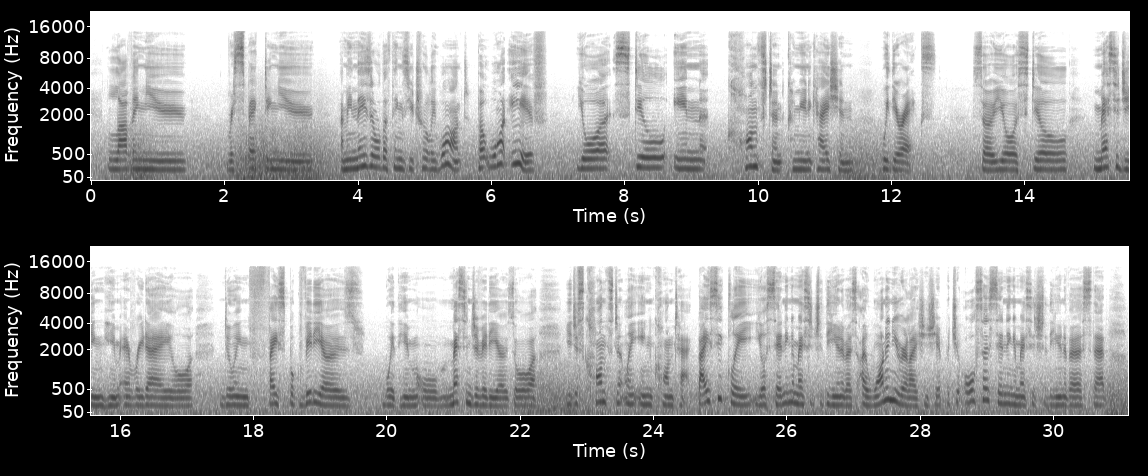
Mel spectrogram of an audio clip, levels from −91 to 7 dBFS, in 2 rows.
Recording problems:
wind noise on the microphone; occasional gusts; 15 dB below the speech

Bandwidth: 14.5 kHz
